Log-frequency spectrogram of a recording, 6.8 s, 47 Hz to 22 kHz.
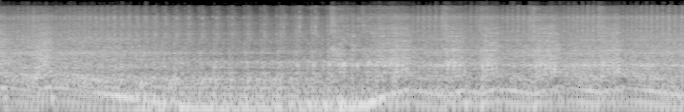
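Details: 1951/52 Buick Super straight-eight, abandoned for 40+ years, idling on restart: it settles into an even, steady idle with all eight cylinders firing and no miss or stumble.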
